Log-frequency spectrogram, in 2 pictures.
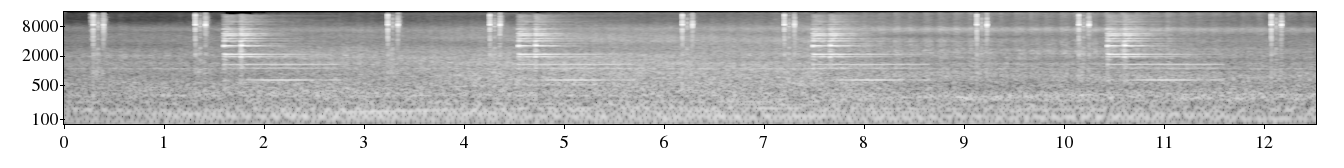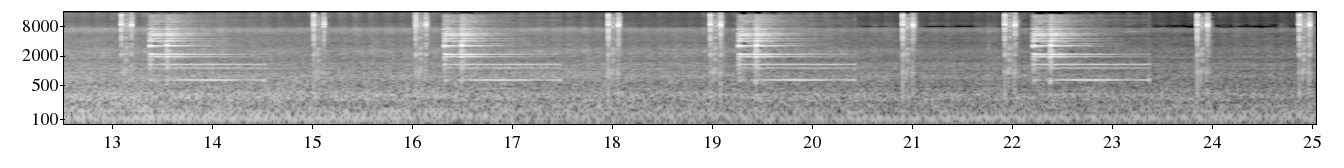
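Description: A passenger train passing close by at speed, a low rumble that swells and then eases, under a bell-like chime struck about every three seconds with light ticks between the strikes.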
